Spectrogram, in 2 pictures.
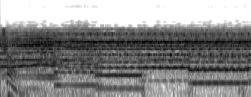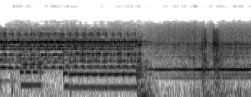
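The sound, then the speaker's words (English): A man, suspected to be the slasher, whistles an eerie, wavering tune of long held notes that step up and down in pitch, steady and loud throughout with no talking, shifting abruptly near the end. “But we couldn't find the guy who whistled that queer”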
